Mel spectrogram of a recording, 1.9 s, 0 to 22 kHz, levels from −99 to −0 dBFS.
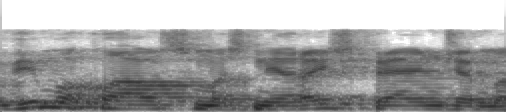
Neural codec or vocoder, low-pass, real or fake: none; 7.2 kHz; real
